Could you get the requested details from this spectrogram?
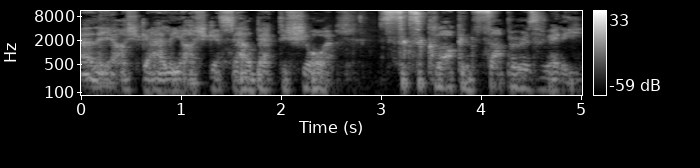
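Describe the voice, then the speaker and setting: In a put-on character voice, a man speaks at a moderate pace with a gravelly, raspy sound and medium pitch. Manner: coaxing, deceptive.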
